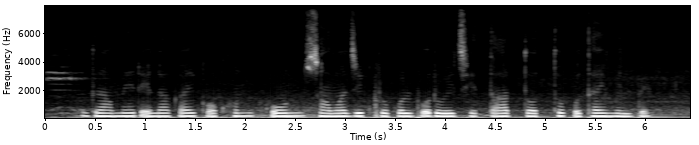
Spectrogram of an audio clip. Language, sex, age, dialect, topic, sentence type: Bengali, female, 18-24, Rajbangshi, banking, question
